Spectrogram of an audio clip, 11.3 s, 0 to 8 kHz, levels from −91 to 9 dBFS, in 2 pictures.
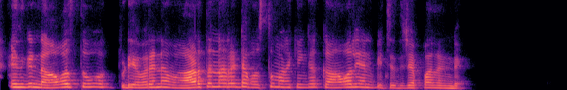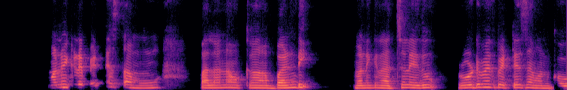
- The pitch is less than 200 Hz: No, high, 245 Hz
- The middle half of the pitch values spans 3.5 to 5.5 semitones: Yes, average, 3.8 semitones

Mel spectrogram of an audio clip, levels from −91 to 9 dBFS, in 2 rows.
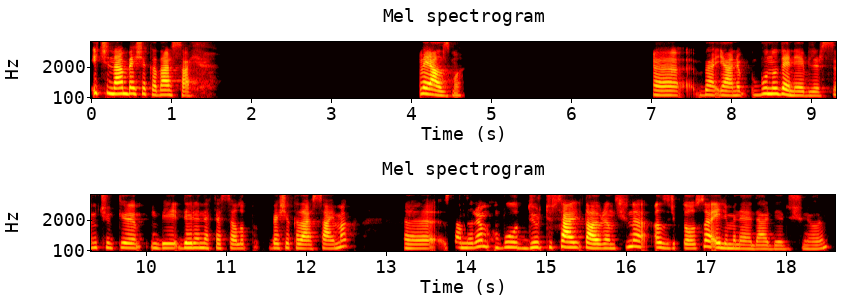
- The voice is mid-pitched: No, high, 230 Hz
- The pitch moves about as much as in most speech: Yes, average, 3.5 semitones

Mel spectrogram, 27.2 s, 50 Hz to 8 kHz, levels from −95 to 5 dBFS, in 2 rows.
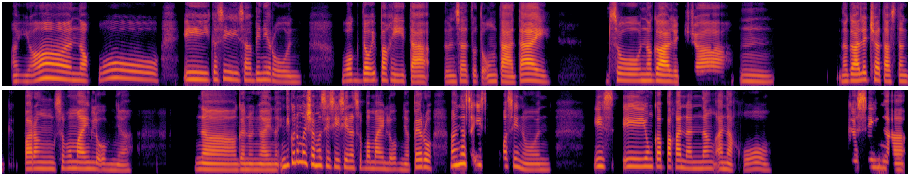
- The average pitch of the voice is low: No, medium, 185 Hz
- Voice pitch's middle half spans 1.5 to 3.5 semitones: No, average, 4.2 semitones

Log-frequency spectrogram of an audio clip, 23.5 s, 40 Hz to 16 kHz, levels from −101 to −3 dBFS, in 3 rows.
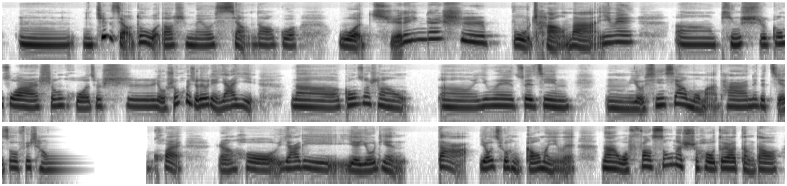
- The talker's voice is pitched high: Yes, high, 200 Hz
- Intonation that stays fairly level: No, average, 3.1 semitones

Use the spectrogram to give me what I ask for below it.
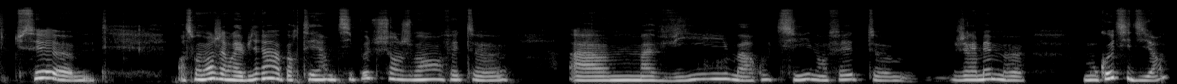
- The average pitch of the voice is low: No, high, 210 Hz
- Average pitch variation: Yes, average, 3.1 semitones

